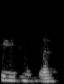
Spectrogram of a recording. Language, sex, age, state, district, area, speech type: Hindi, female, 30-45, Uttar Pradesh, Varanasi, rural, conversation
